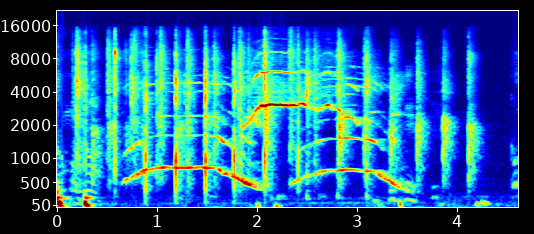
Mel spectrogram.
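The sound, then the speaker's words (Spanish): A small group claps in quick, uneven bursts of sharp slaps for several seconds, mixed with long, high sliding whoops and cheers from a few voices, applauding everyone present and Eufemia. “Así ah, que primero que nada, un aplauso a todos los que estamos aquí, a Eufemia, chingada”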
